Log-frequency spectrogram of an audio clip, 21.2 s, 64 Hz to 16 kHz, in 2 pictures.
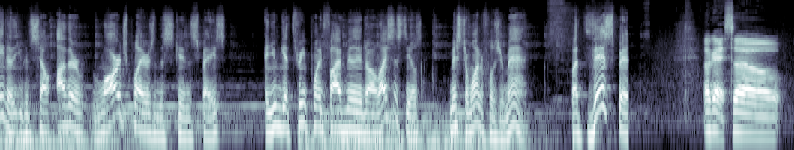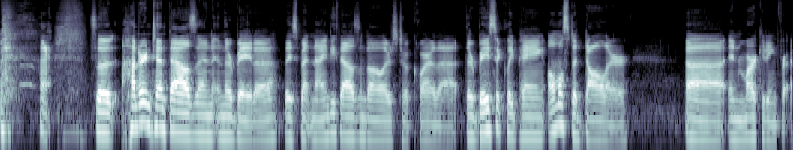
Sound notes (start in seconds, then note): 10.3 laughs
